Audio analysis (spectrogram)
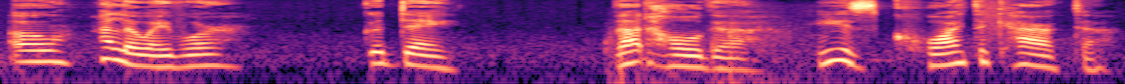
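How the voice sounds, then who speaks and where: A woman playing a shrewd, composed Viking advisor in a video game, measured and knowing. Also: lowish voice, a little hiss or hum, natural voice. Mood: wry, composed. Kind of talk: video game cutscene acting.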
